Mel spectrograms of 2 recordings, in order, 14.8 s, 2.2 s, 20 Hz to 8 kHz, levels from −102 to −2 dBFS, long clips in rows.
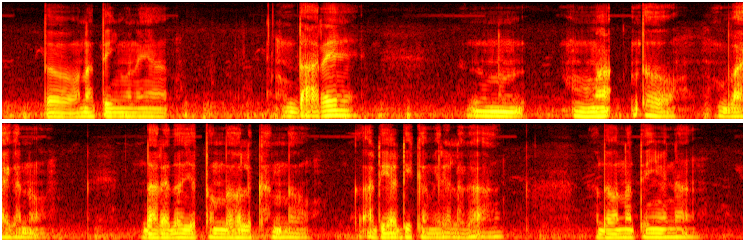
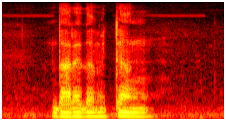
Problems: none marked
